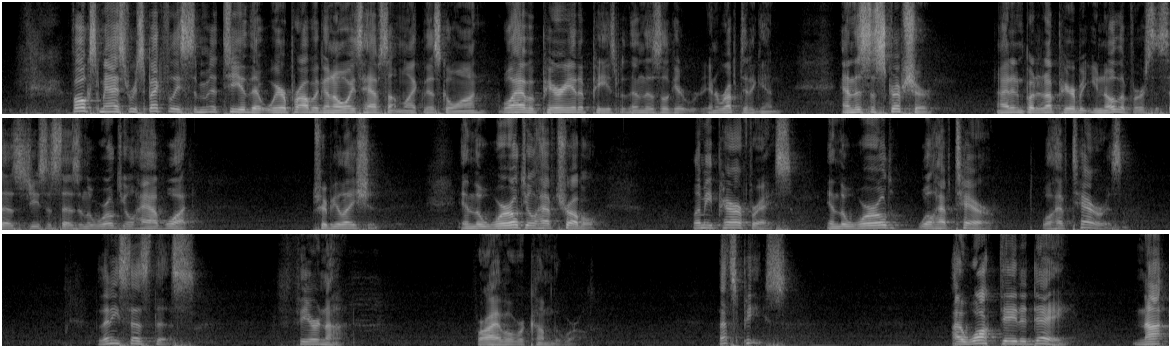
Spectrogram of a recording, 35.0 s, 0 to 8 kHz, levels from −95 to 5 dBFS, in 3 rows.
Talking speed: 165 wpm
